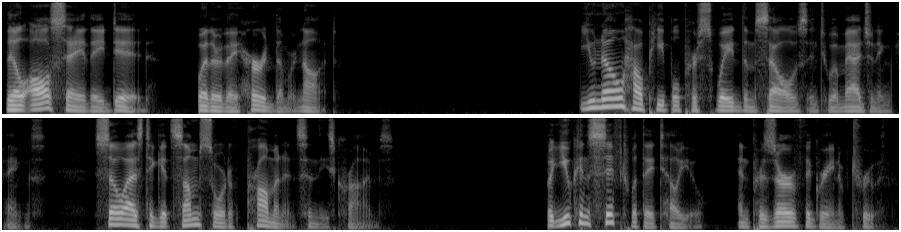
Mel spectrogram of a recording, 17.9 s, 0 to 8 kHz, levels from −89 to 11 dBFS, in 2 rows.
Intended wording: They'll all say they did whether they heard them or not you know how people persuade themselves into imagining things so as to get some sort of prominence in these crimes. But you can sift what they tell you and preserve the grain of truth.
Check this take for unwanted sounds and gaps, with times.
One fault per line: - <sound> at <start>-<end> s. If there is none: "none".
none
